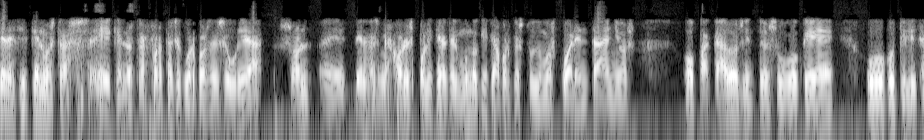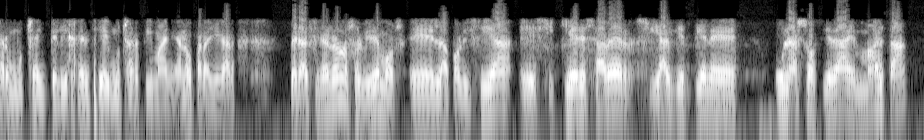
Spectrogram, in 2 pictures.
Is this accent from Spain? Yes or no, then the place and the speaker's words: yes; Catalonia, Spain; A ver, yo soy catalán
